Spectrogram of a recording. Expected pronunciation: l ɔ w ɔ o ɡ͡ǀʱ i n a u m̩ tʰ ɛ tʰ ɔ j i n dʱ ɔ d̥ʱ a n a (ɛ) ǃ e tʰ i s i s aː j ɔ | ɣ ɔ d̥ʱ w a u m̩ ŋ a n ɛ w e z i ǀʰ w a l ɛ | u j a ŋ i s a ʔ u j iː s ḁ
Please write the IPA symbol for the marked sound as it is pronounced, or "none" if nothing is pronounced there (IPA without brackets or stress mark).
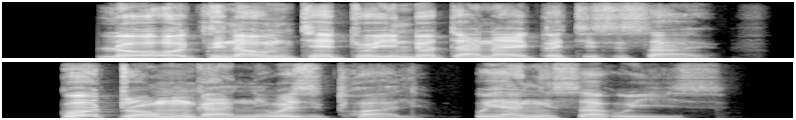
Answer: ɛ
